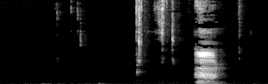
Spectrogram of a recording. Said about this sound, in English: Taking a quick sip here.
